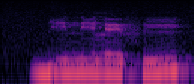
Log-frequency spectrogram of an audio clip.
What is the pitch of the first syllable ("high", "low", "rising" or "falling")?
low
